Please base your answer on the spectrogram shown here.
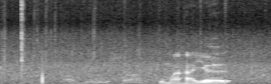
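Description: Rain falls outdoors beside a rice field as a steady soft hiss, with a couple of sharp drips early on, while someone speaks briefly over it.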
